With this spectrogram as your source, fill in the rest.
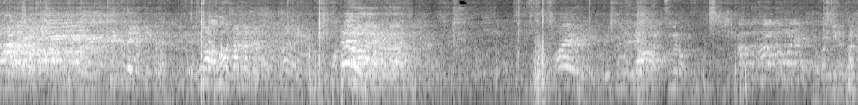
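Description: A crowd of spectators shouts and cheers in a large hall.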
